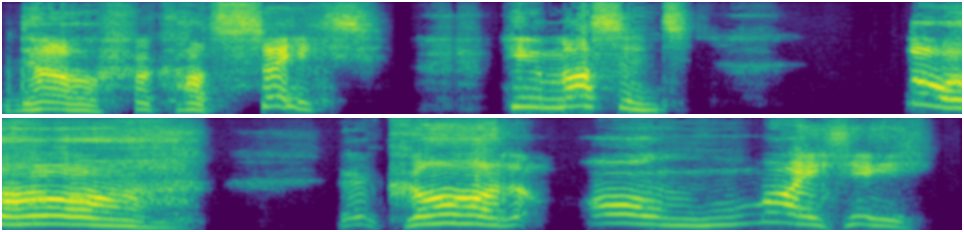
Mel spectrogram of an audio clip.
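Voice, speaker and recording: A man's voice: high voice, animated, very slow, a bit bright, dry recording, full character voice. A man acting in a radio play as a cheeky, teasing outlaw given to playful, theatrical banter. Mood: strained, protesting.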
